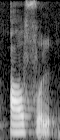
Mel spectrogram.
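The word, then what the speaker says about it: awful: तो चलिए देखिए, आई हैड एन ऑफुल, तो यहाँ पर ये जो है ऑफुल, ये इसका उच्चारण है ऑफुल।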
